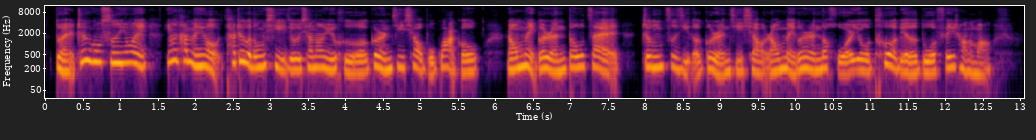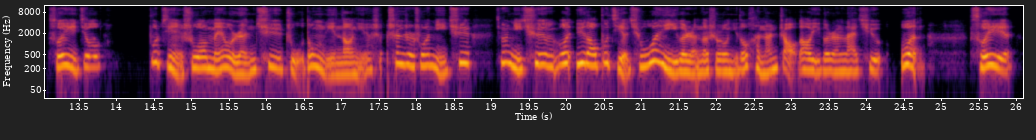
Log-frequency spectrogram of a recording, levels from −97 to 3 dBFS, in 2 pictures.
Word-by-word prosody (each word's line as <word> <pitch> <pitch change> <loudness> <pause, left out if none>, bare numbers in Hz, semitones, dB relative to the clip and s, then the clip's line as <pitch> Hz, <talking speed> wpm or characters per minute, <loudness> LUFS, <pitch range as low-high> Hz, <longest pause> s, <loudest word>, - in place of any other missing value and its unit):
对， 180 -5 +3
这 330 +3 +1
个 355 - +5
公 325 -1 +2
司 295 -2 +1
因 295 +1 0
为 260 -6 +1 0.3
因 320 - -2
为 - - +2
它 345 0 -1
没 255 -7 +3
有 215 -6 +2
它 295 - -2
这 330 +2 +1
个 260 - +6
东 230 +2 +2
西 245 -6 -3
就 190 -1 +1
相 220 +3 -2
当 225 0 0
于 195 -1 0
和 160 -4 -2
个 245 +7 +2
人 195 -3 +2
绩 220 +1 -4
效 220 -2 -2
不 140 -5 -4
挂 230 +5 0
钩， 175 +3 -3 0.3
然 190 - 0
后 195 - +2
每 230 -3 +3
个 210 - +1
人 185 -2 +2
都 225 +2 +2
在 230 -6 0 0.3
争 230 0 +2
自 235 -3 -5
己 175 -5 -6
的 - - -4
个 205 +2 -2
人 155 -2 -1
绩 175 0 -6
效， 175 -1 -4
然 170 - -3
后 180 - -1
每 195 -5 0
个 195 +5 -1
人 195 -3 0
的 210 - 0
活 150 -7 -1
儿 - - +2
又 180 -1 0
特 255 +4 +1
别 175 -3 0
地 155 +1 0
多， 165 +1 -1
非 220 +6 0
常 220 -6 -5
地 170 - -6
忙， 155 +6 -6 0.5
所 230 +1 +5
以 230 -6 +1
就 225 +2 -1 0.6
不 310 - -2
仅 235 - -1
说 220 -1 +2
没 205 -3 +1
有 220 0 +2
人 150 +3 0
去 210 +1 -3
主 200 - -5
动 230 -5 +1
引 135 +2 -5
导 145 +1 -1
你， 185 +5 -7
甚 195 -3 -12
甚 290 -1 -1
至 260 -2 +2
说 255 +1 0
你 215 - -2
去， 290 - 0 0.3
就 300 - -2
是 305 - 0
你 215 -8 +3
去 265 +8 0
问 255 +4 +2
遇 285 +2 +5
到 260 -2 +5
不 255 +4 -1
解 255 -8 0
去 195 +4 -5
问 295 +5 +3
一 180 -8 +2
个 175 0 +4
人 165 -2 0
的 165 +1 -1
时 180 0 -5
候， 175 0 +1
你 170 +1 -5
都 195 +5 0
很 230 -3 -4
难 170 +7 -2
找 - - -2
到 190 0 0
一 175 -2 -1
个 180 0 0
人 175 0 -3
来 170 0 -3
去 180 +1 -3 0.2
问。 260 +2 +4 0.6
所 225 -1 +5
以 215 -8 +3
210 Hz, 260 characters per minute, -23 LUFS, 180-245 Hz, 0.6 s, 个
